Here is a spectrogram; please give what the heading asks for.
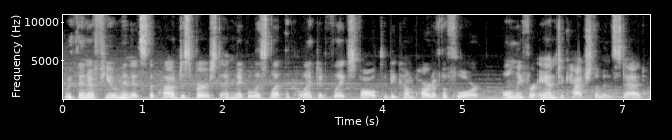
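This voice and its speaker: A woman's voice: medium pitch, moderate pace, hardly any pauses, dark tone, soft background music. A woman working as a narrator, reading scripted material for an audio story production.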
